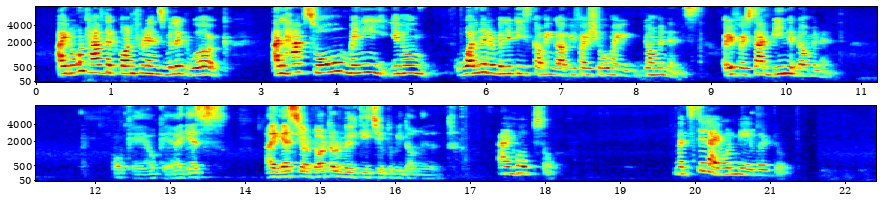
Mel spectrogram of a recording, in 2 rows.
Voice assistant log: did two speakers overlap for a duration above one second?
No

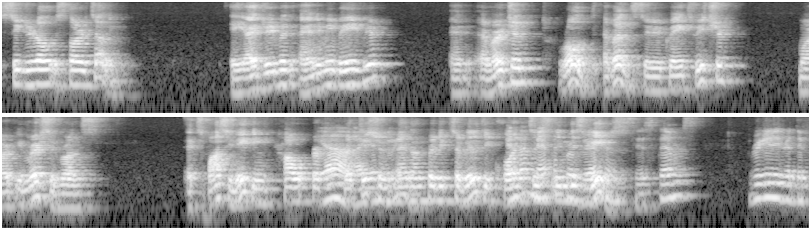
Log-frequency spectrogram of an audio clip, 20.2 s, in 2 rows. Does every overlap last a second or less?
No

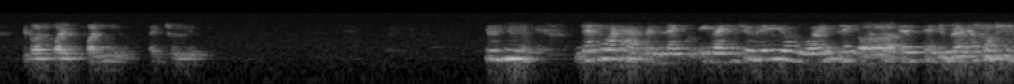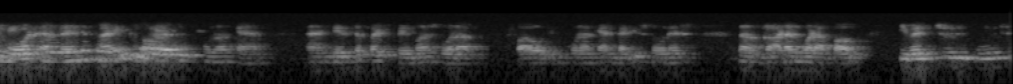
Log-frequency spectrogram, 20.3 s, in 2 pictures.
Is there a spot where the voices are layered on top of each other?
Yes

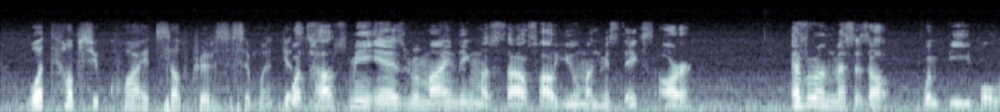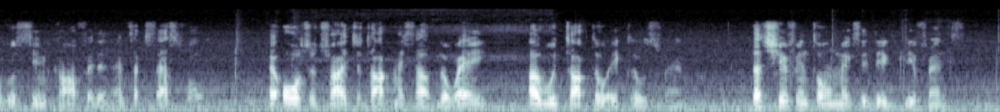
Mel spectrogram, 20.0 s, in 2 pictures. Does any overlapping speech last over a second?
No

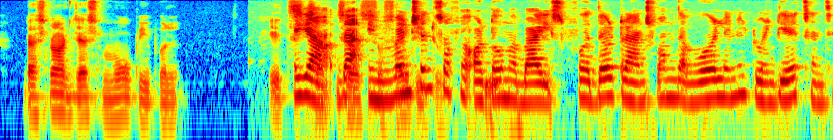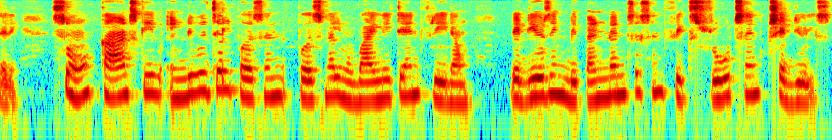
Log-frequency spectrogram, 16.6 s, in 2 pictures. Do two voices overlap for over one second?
Yes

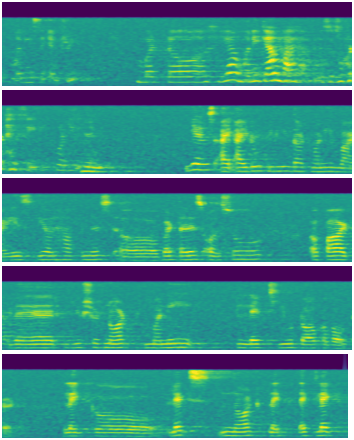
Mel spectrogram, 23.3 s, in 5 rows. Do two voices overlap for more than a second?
No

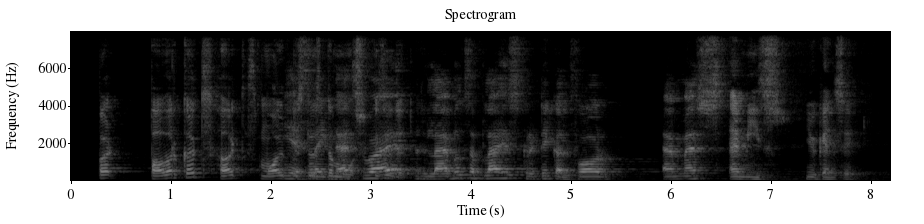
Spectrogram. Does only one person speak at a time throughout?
No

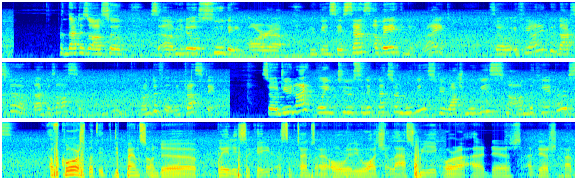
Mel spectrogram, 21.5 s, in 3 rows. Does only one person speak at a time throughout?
Yes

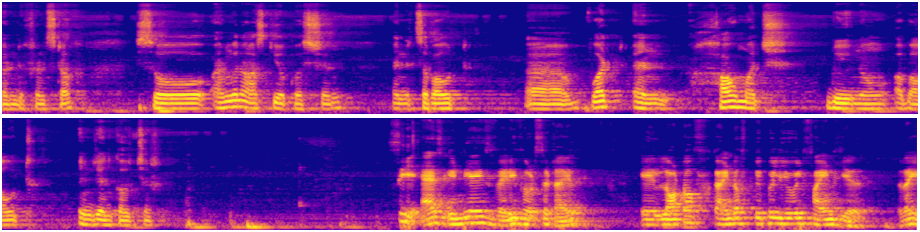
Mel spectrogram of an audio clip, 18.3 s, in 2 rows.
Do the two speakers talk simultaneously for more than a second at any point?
No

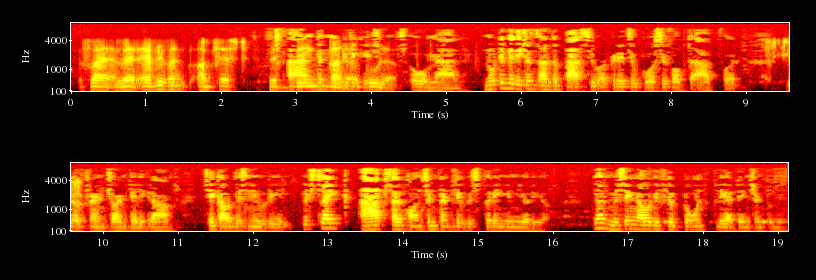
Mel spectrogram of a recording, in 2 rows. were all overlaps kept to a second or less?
No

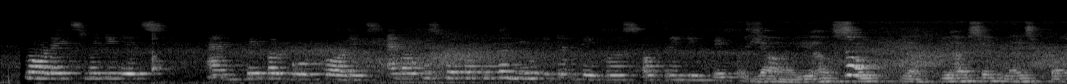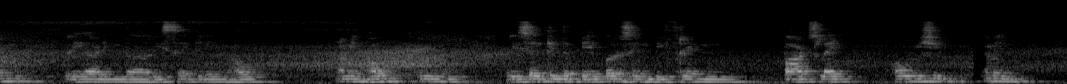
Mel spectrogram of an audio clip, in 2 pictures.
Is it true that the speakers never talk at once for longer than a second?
Yes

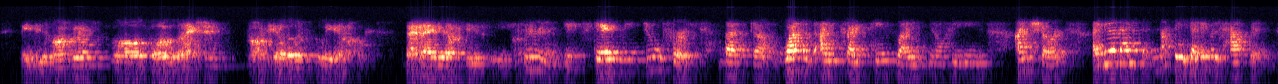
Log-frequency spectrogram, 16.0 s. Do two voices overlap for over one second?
No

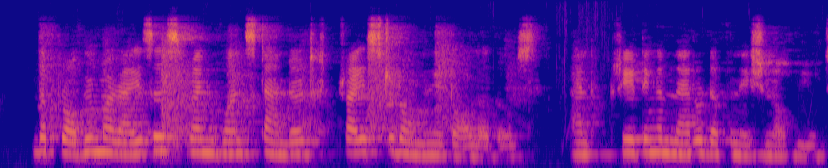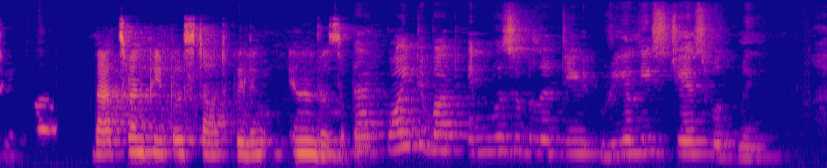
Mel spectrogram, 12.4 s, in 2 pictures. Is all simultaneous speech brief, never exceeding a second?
Yes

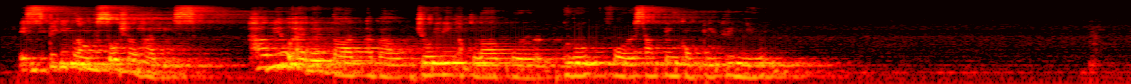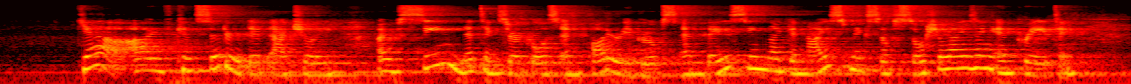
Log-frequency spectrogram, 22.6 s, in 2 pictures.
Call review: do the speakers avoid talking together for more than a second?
Yes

